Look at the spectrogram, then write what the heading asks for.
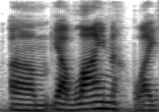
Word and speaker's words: Line Light: Line Light, spelled like line, like a line. Not like the fruit, a lime.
